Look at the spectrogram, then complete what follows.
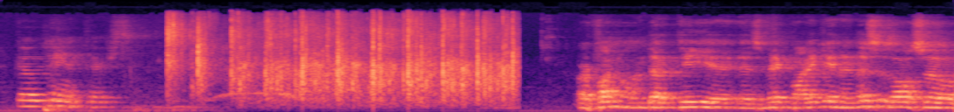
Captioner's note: applause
